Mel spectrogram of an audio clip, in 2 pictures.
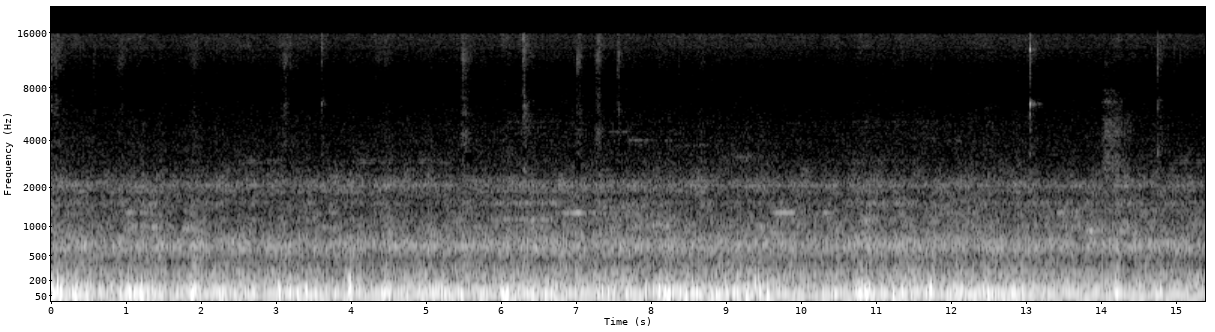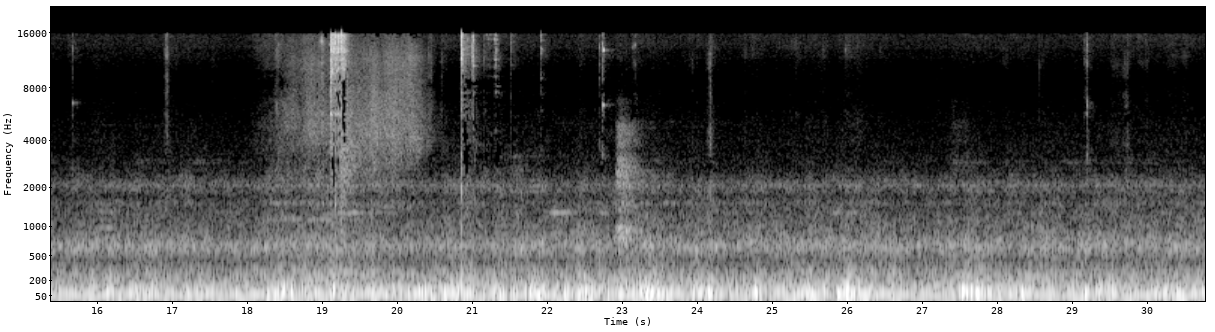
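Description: Quiet handling noise: a low rumble from fingers and fabric close to the microphone, with faint clicks and snips of small scissors trimming loose thread from a plush toy. A brief rustle about nineteen seconds in and a click a few seconds later stand out.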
